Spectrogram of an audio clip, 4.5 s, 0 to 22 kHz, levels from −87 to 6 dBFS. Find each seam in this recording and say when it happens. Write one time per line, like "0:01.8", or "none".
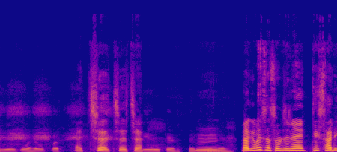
none

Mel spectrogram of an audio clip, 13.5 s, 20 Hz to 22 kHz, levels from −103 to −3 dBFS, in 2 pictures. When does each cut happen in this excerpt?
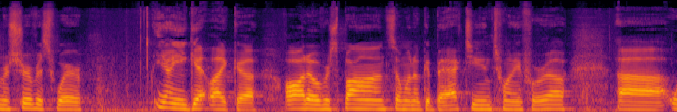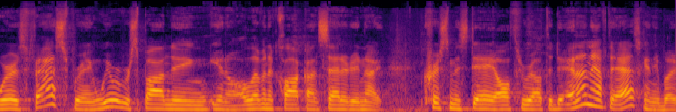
none

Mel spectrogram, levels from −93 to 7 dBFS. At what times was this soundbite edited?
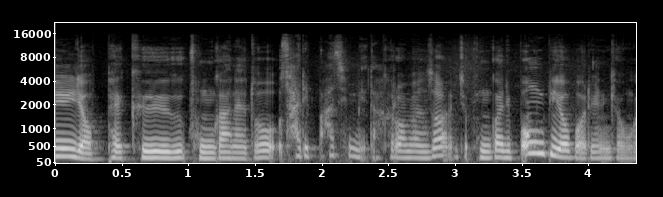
0:02.4

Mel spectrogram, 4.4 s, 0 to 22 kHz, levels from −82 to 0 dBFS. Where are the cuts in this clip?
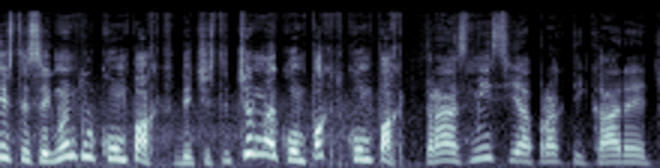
0:02.7

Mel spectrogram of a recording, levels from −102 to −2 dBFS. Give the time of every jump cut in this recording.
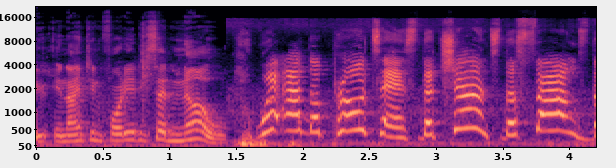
0:01.5

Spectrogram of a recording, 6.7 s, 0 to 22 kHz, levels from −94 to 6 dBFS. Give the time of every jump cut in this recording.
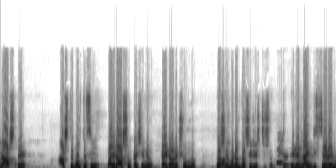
0:05.7

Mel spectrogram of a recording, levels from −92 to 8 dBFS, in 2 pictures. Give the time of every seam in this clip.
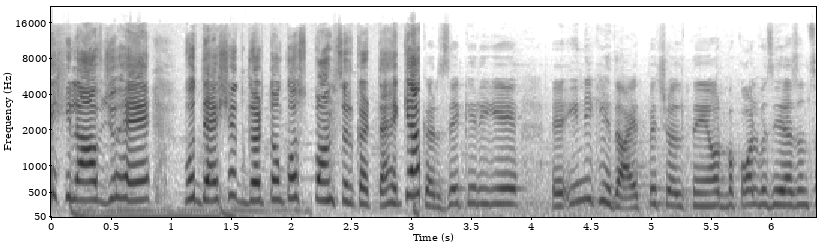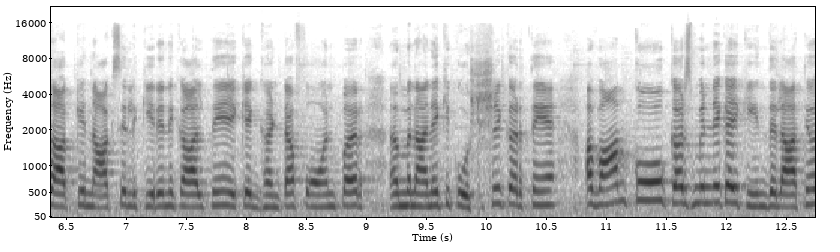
0:03.1

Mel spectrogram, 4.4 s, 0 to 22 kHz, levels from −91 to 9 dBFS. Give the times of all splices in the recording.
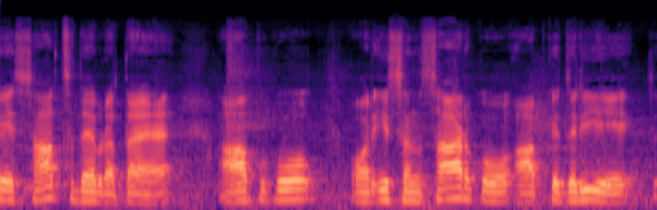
none

